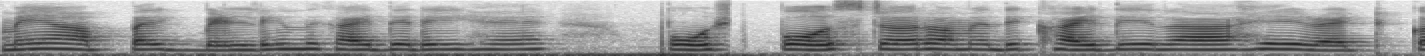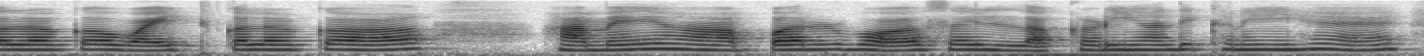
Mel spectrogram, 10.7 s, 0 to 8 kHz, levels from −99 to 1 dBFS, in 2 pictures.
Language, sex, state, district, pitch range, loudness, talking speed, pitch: Hindi, female, Maharashtra, Aurangabad, 230-250 Hz, -19 LUFS, 175 wpm, 240 Hz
